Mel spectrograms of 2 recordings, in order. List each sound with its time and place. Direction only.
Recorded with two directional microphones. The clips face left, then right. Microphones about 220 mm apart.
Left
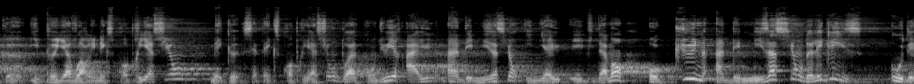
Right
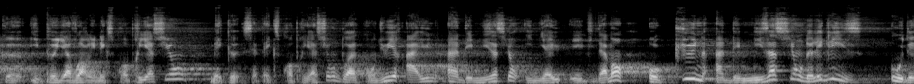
0.1 s speech: 35° right (ahead or behind)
